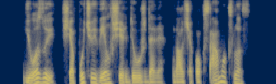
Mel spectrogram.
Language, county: Lithuanian, Šiauliai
